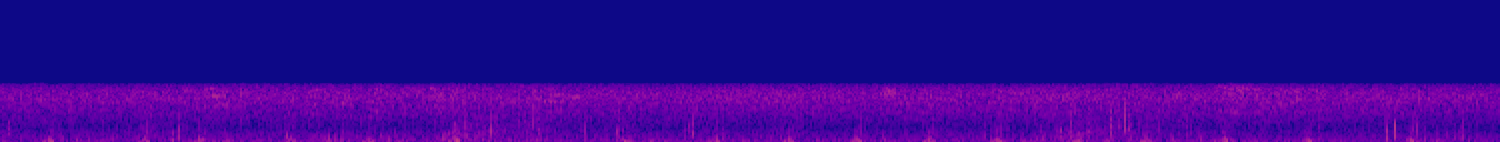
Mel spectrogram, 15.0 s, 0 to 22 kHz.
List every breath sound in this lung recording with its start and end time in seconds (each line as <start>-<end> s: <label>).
4.50-5.43 s: inhalation
4.50-5.43 s: crackles
10.49-11.42 s: inhalation
10.49-11.42 s: crackles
